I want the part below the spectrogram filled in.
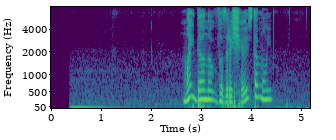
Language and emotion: Russian, positive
